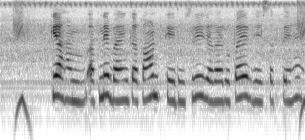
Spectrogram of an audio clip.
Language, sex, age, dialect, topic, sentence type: Hindi, female, 25-30, Kanauji Braj Bhasha, banking, question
